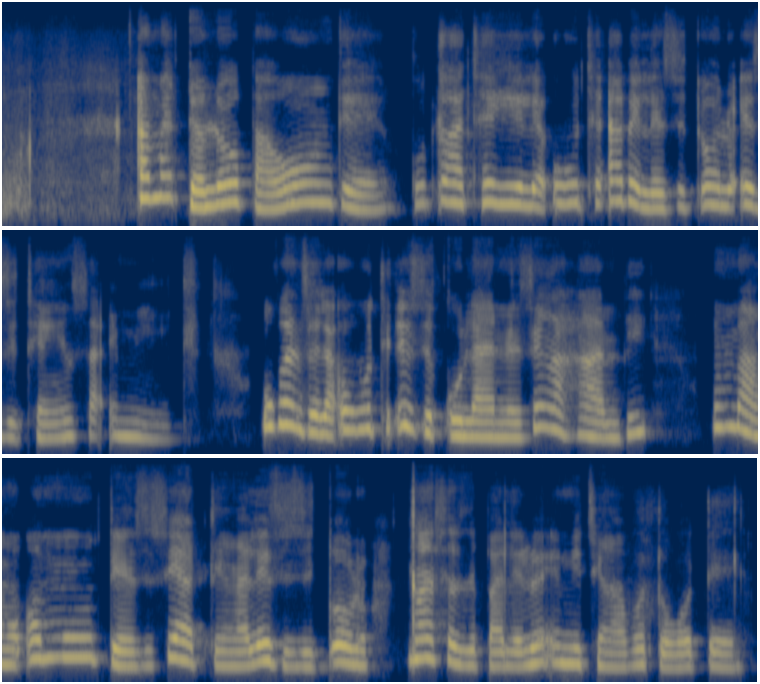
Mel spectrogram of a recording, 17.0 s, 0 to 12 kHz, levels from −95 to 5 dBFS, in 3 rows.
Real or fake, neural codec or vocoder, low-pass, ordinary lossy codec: fake; codec, 32 kHz, 1.9 kbps, SNAC; 10.8 kHz; MP3, 96 kbps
